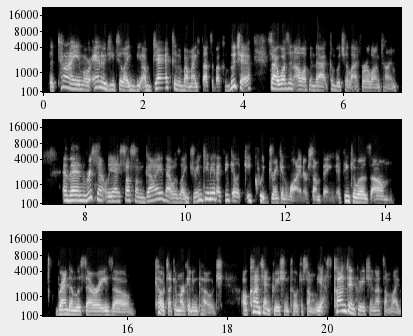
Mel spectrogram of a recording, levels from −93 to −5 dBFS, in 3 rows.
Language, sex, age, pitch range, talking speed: English, female, 20-39, 135-195 Hz, 205 wpm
